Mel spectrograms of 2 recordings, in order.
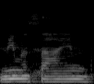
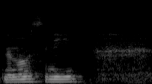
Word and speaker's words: Mnemosyne: This one, Goddess of Memory, sometimes pronounced Mnemosyne, sometimes Mnemosyne. You can choose yourself.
